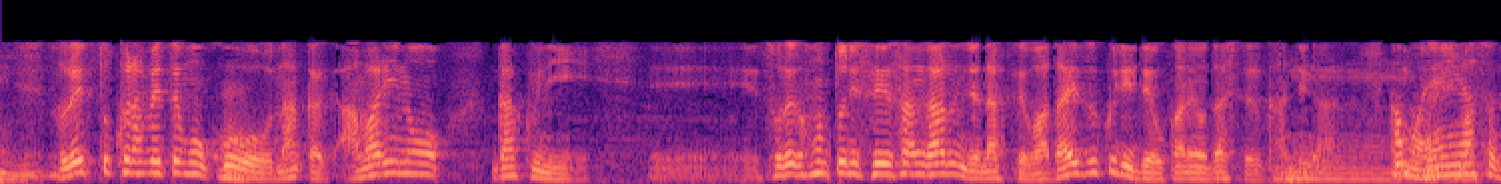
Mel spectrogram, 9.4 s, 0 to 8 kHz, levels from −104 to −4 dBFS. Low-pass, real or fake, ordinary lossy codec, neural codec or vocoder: 7.2 kHz; real; AAC, 16 kbps; none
